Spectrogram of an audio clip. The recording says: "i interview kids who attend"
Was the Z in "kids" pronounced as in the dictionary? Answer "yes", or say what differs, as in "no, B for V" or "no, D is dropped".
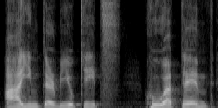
no, S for Z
